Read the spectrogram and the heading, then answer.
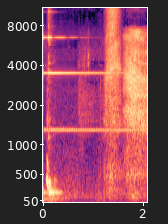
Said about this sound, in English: Ring the bell! Ring the bell!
